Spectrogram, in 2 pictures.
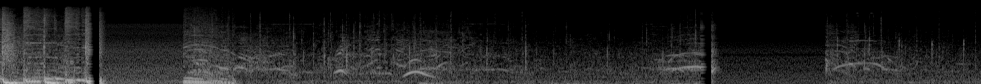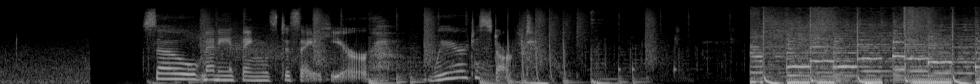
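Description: Two brief smears come close together, from 0.71 to 0.75 s and from 0.79 to 0.83 s. Each is a short wobble where the audio seems to stretch and then blend back. This is short concealed packet loss: about 20 ms of the stream arrived too late to decode each time, and the receiver covered each gap by extending the preceding sound before crossfading into the real signal.

Just after, from 0.89 to 1.85 s, the sound is replaced by a continuation of its last moment that decays, followed by a brief silence of about 40 ms before the audio resumes. The same thing happens again from 7.01 to 8.27 s. These are likely long network dropouts. For 940 ms the first time and 1240 ms the second, nothing usable arrived, so the receiver filled the gap with synthetic continuation. That missing audio is lost rather than delayed.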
